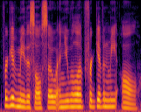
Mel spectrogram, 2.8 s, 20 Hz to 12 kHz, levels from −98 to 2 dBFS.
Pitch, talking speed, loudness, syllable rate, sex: 180 Hz, 230 wpm, -17 LUFS, 6.0 syllables/s, female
